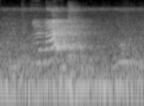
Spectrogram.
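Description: A young child's high-pitched shout, about half a second in and lasting about half a second, over faint background voices.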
